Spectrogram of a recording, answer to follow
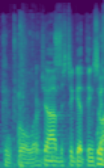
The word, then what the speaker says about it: comptroller: with Administration policy do you like controller or com controller I I like controller I like controller but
